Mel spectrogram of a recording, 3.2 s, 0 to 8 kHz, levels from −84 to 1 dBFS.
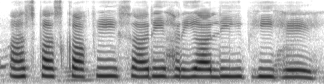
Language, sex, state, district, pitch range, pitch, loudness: Hindi, female, Madhya Pradesh, Bhopal, 270-280 Hz, 275 Hz, -16 LUFS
